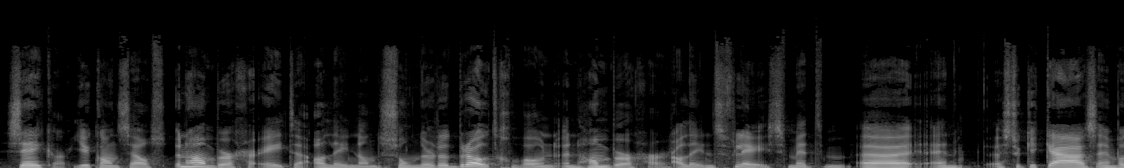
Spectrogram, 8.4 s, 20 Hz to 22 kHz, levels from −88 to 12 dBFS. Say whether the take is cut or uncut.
cut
